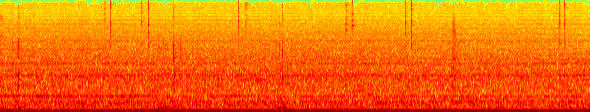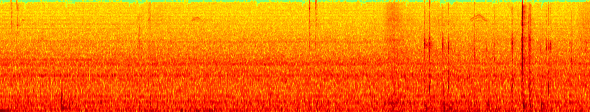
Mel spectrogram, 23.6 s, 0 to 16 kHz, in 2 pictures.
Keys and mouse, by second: 0.4 a, 3.4 shift+a, 5.7 s.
